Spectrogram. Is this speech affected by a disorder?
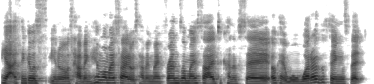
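No.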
